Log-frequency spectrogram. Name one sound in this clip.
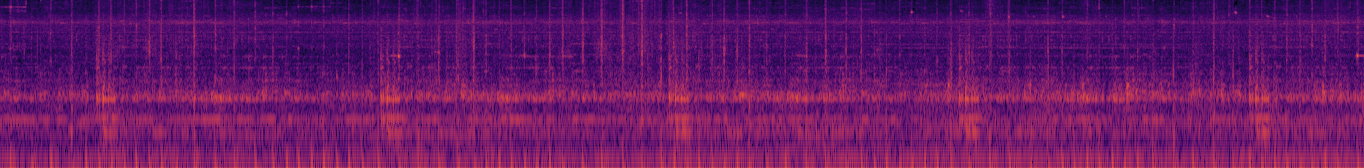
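Soft pulsing electronic tones swell every few seconds.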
